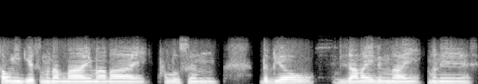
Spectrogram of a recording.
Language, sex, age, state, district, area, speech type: Bodo, male, 45-60, Assam, Chirang, rural, conversation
